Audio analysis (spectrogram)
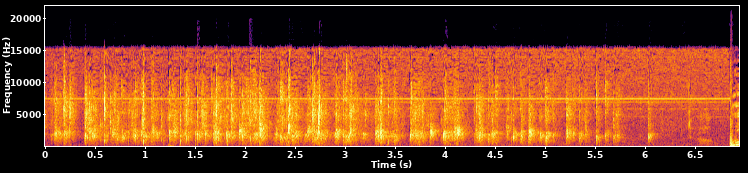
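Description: Church congregation clapping and applauding in praise of the Lord, a dense, sustained patter of many hands filling the room, steady for several seconds before tapering off near the end.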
